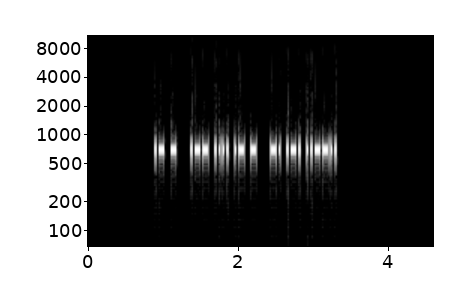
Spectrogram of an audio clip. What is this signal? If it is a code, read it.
Morse code, heard as a keyed tone, about 46 wpm, 700 Hz. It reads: AT WHAT NR?
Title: Sentences from Top 100 Words and Abbreviations 45wpm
